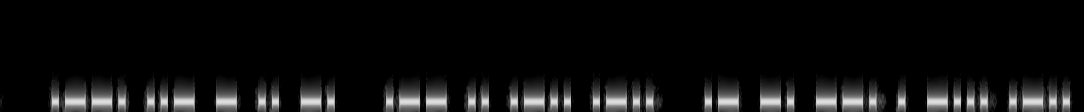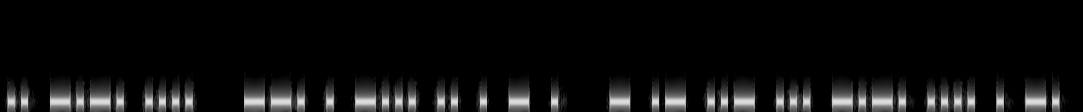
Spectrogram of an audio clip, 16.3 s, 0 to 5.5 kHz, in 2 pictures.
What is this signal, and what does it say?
Morse code, heard as a keyed tone, about 24 wpm, 530 Hz. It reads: PUTIN WILL ANGEBLICH GEBIETE TAUSCHEN
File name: daily / 23wpm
